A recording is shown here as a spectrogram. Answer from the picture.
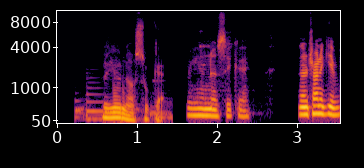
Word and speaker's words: Ryunosuke: In literature, too many people mispronounce Ryunosuke. Ryunosuke.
